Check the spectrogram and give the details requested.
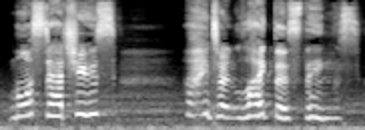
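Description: Actress as wary woman, high voice, slow drawn-out delivery, hesitant, sci-fi audio drama. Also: fairly bright tone, slight background noise, exaggerated voice. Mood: uneasy.

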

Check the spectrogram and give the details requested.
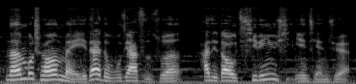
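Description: A restless young noble heir played by a man keeps pressing his elders with questions in a fan audio drama. His voice sits fairly high and swings freely up and down. Faint music runs underneath. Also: big pitch swings, fast. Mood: curious. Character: curious, impatient young heir of a noble family.

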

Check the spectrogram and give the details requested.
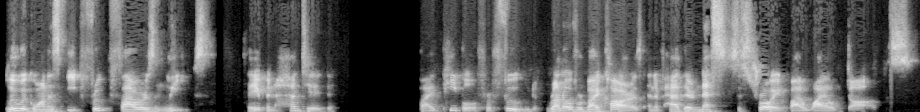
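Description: A man in his thirties, a teacher reading a picture book aloud to children in measured, clear phrases at home. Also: medium pitch, lively intonation. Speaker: teacher reading aloud to third-grade class. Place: room at home.

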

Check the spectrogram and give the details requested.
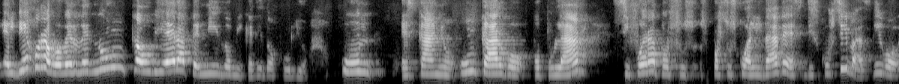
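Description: A Mexican woman with a high, bright-sitting voice talks politics in a playful, teasing way. She is in her thirties and joins by video call from a room at home, gesturing as she speaks. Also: unhurried. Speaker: guest commentator. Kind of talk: casual political chat.

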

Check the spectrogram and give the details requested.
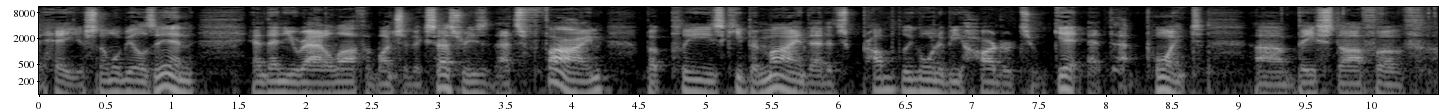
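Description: A man's voice: low voice, fairly bright tone, slightly rough. A man in his thirties giving an earnest direct-to-camera update from a wood-paneled room, filmed on a phone held close, repeating his key points with lots of fillers. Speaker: powersports dealer staff. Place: wood-paneled cabin bedroom indoors. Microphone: phone camera at arm's length.

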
